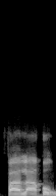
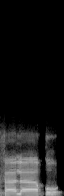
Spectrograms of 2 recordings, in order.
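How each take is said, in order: First: The word ends on q without a vowel. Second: The word ends with an added u vowel. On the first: The speaker calls it right. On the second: The speaker calls it wrong.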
